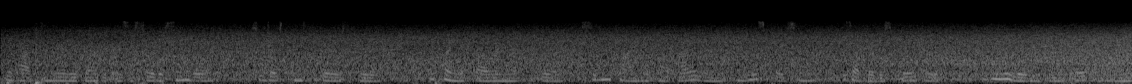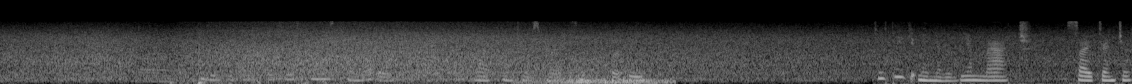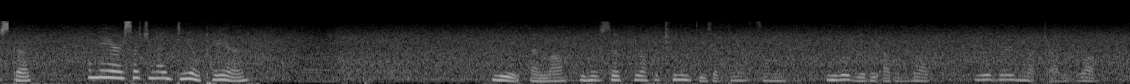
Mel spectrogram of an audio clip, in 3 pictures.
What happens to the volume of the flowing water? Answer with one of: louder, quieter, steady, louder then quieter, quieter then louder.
louder then quieter.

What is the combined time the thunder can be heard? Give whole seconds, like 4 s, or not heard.
2 s.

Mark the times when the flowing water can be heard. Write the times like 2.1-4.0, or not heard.
0.0-33.9.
